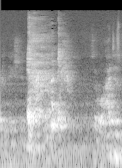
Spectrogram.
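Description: A person coughing twice, the first cough sudden and loud about half a second in, the second shorter one just after.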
